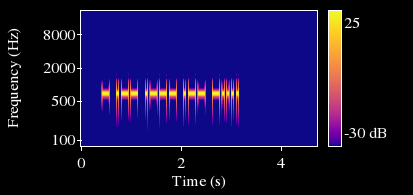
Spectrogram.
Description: Morse code, heard as a keyed tone, about 25 wpm, 700 Hz. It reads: TWJW6
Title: Five Challenging Letter-Number Combinations 25wpm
